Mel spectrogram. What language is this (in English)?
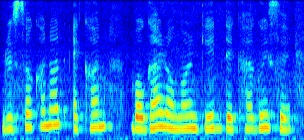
Assamese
